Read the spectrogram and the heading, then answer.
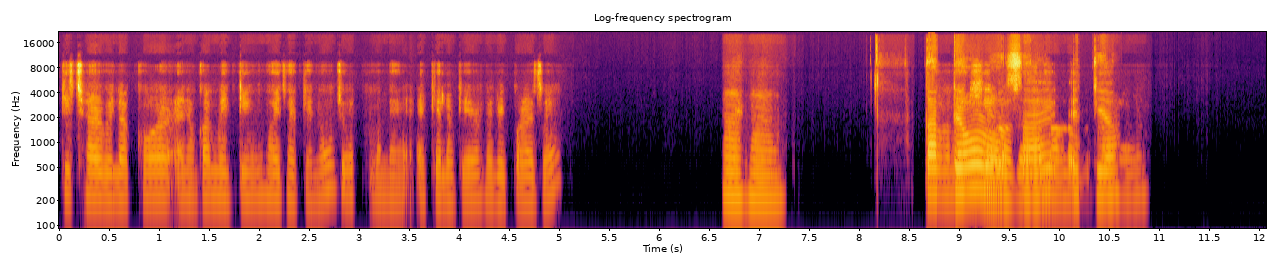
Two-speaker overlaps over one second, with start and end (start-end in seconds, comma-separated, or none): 8.8-10.5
